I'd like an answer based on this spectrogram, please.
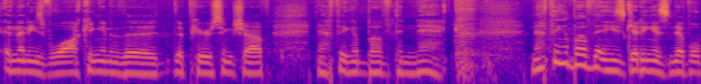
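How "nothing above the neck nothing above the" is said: imitated whispering. Imagining a worker repeating a rule to himself: imitating someone whispering. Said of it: "he's still just whispering it to himself".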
